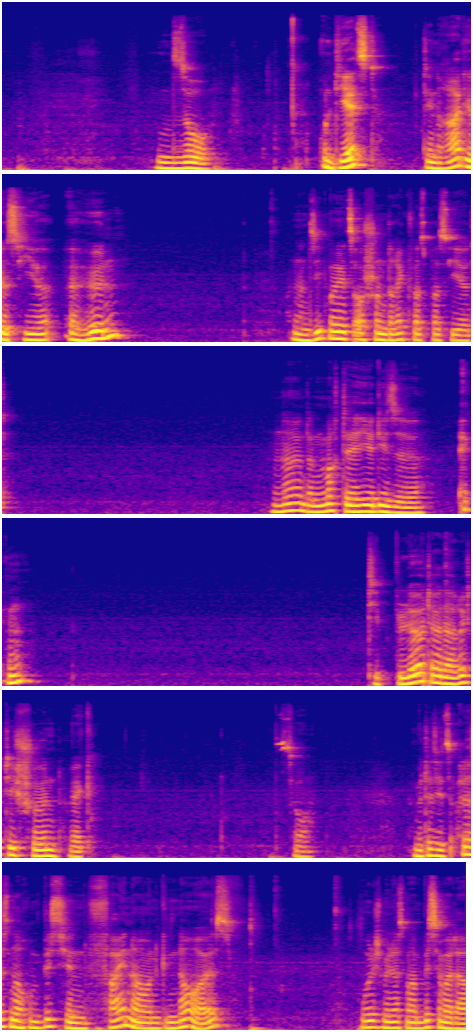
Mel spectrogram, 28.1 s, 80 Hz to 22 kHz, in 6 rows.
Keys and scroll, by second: 24.2 super++, 25.9 super+space.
